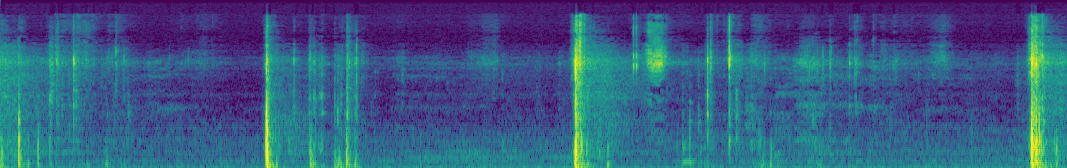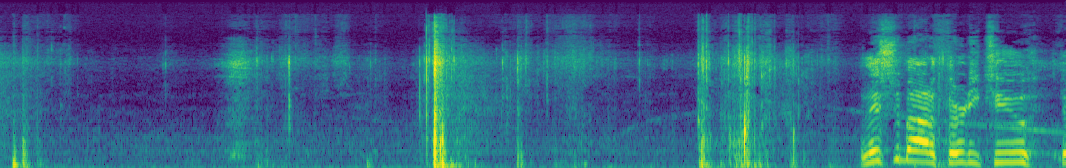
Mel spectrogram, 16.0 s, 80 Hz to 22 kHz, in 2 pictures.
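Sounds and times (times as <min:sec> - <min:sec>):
axe splitting firewood: 0:00.0 - 0:01.0, 0:01.9 - 0:02.8, 0:04.2 - 0:06.4, 0:07.6 - 0:08.6, 0:11.0 - 0:12.3, 0:13.2 - 0:14.2.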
